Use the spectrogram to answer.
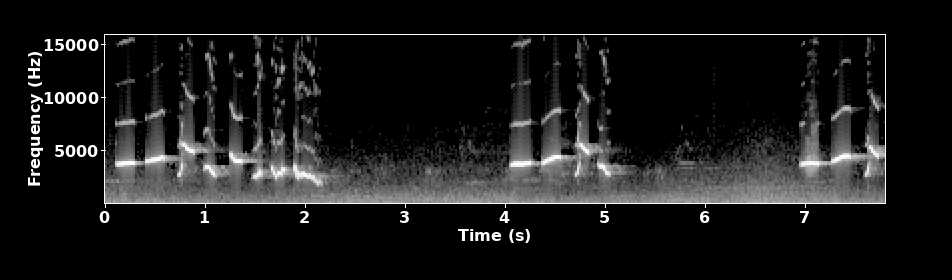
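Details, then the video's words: Oriental magpie-robin singing rapid runs of piercing whistled notes, roughly seven per two-second burst, with silent gaps of about two seconds between bursts. "suara murai kampung/ kacer"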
